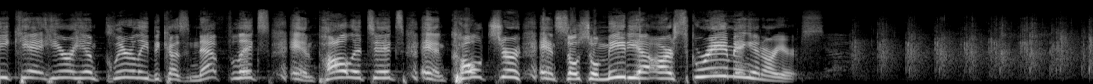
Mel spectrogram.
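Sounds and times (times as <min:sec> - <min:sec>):
speech: 0:00.0 - 0:08.2
audience clapping: 0:08.4 - 0:10.9.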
